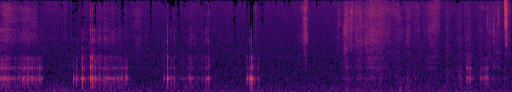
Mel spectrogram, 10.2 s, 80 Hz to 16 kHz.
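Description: Long fingernails scratch the cover of a solid red hardcover book with textured cloth binding, held tilted above a table. The quiet, dry scratching comes in irregular bursts with a faint tone near 530 Hz. A low rumble sits underneath, and each stroke stops short with no ring.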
